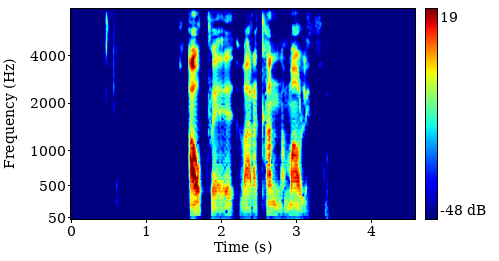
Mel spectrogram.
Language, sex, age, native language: Icelandic, male, 50-59, Icelandic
